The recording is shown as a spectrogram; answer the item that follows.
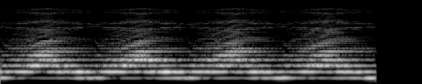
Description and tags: Hello,
This is the sample pack that I completed for the Sound Design course at Slam Academy.
I used Ableton’s Operator and Analog synthesizers and Xfer’s Serum plugin to create this sounds.
All processing was used using Ableton’s stock effects and Serum’s stock effects.
I hope you enjoy my sounds :)
- MilesPerHour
